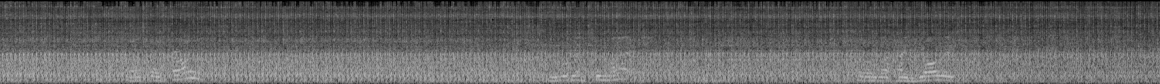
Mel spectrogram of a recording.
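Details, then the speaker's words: 2007 Honda Pilot at idle: a light, uneven rattle from the front of the engine, with the timing belt tensioner visibly moving up and down too much. "You can hear the rattle. Can you hear it? So let's take a look. As you can see, you can hear all the movement. See how the tension moves up and down like too much."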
